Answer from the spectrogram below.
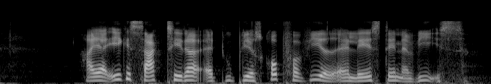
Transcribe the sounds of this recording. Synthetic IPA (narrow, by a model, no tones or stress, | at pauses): hɑ̈jɑ̈ɪe̝ɡ̥əsɑ̈ɡ̥̚d̥̚t͡sʰe̝ɾ̥ɑ̈ɪʔæd̥ub̥liɐ̰sɡ̥ʁɔb̥fɒ̽ʋiɐð̞ˠæleːsə̥d̥enæʋḭːs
